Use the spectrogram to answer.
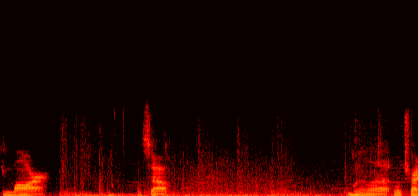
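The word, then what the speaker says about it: Meagher: Uh, this looks like it's spelled meager, but apparently it's uh pronounced mar.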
